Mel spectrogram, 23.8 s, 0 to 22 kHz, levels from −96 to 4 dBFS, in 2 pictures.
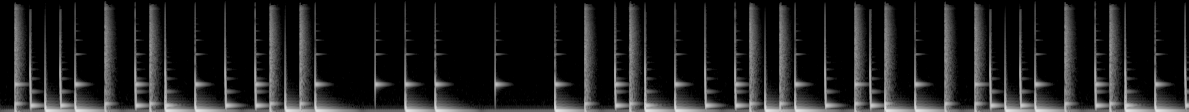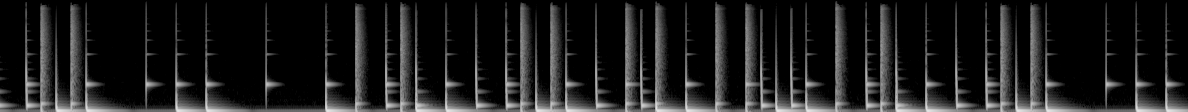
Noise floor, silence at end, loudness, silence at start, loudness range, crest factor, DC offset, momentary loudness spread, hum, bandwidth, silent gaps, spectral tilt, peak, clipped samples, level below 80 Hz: -57 dBFS; 0 s; -21 LUFS; 0.15 s; 2 LU; 18 dB; under 0.1%; 13 LU; 50 Hz at -35 dBFS; 17 kHz; none; -6.5 dB/octave; 0 dBFS; under 0.1%; -20 dBFS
